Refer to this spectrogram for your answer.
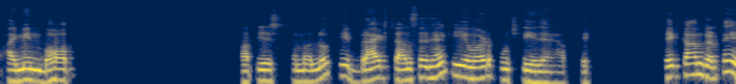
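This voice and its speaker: Hindi-accented man teaching in a mellow voice. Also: fairly high pitch. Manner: repetitive, explaining step by step with rhetorical questions. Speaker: exam-prep English teacher. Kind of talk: classroom lecture in mixed Hindi and English.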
